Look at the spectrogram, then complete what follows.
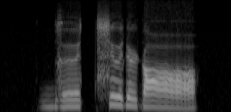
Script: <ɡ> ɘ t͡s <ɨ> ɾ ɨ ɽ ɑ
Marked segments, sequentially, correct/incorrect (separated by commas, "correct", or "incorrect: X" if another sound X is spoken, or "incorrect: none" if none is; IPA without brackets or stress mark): correct, correct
